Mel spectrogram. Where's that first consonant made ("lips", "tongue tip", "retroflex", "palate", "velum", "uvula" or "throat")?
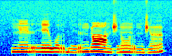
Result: velum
